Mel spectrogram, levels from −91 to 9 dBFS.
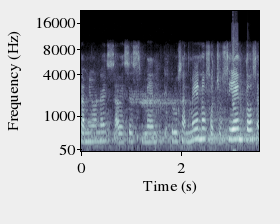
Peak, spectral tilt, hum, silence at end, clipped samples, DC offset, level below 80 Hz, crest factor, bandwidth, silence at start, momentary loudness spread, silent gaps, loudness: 0 dBFS; -2.5 dB/octave; none; 0 s; 0.3%; under 0.1%; -50 dBFS; 14 dB; 16 kHz; 0 s; 12 LU; none; -13 LUFS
